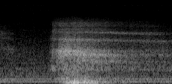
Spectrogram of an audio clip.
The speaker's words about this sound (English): Together, we all take a very deep breath.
